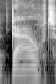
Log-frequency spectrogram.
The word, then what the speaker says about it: doubt: But the word doubt, the B is silent. So it's doubt, and it's not doubt. No, doubt, doubt. There's almost a W sound.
